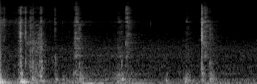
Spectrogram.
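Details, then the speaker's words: 2.0L turbo petrol car with flat battery on a not very cold day, before connecting a jump starter: starter only clicks, engine doesn't crank. "Nope, you could hear it. It tried, but nothing. Let's try again. Nope, just clicking."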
